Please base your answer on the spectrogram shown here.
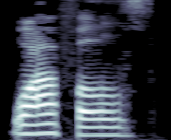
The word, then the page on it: waffles: British English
